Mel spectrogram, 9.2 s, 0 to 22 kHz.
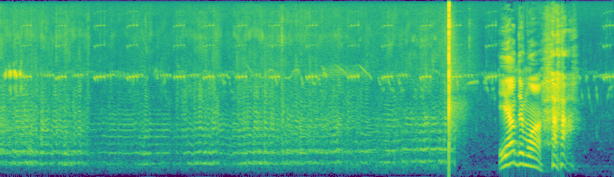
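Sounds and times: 
mosquito buzzing: 0:00.0 - 0:07.2
sharp smack: 0:06.7 - 0:07.1
speech: 0:07.5 - 0:08.7
laughter: 0:07.6 - 0:08.8.

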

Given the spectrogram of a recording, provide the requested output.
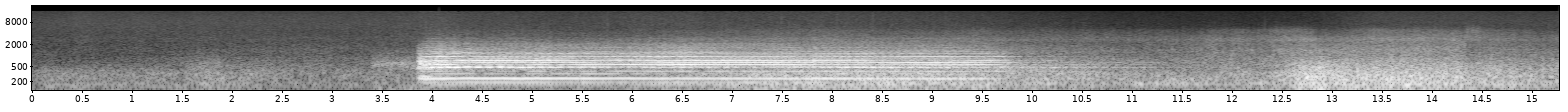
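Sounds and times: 
rushing water: 0:00.0 - 0:15.2
surf surging: 0:00.0 - 0:15.2
waves: 0:00.0 - 0:15.2
wind: 0:00.0 - 0:15.2
deep droning boat horn or engine tone: 0:03.3 - 0:11.6.

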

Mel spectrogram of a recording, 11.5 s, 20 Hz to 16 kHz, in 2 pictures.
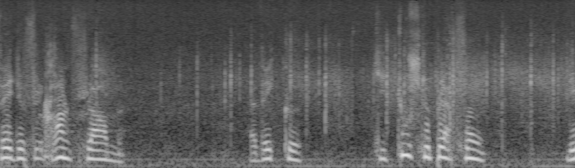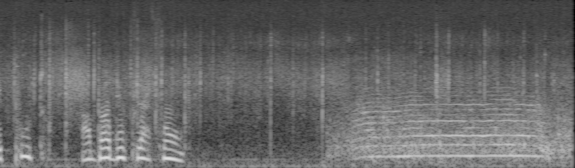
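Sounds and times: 
speech: 0:00.0 - 0:01.4, 0:02.5 - 0:03.2, 0:03.8 - 0:05.0, 0:05.7 - 0:07.7
cows stamping hooves in a burning building: 0:00.0 - 0:11.4
steady rumbling noise: 0:00.0 - 0:11.4
cow mooing: 0:09.2 - 0:11.4.

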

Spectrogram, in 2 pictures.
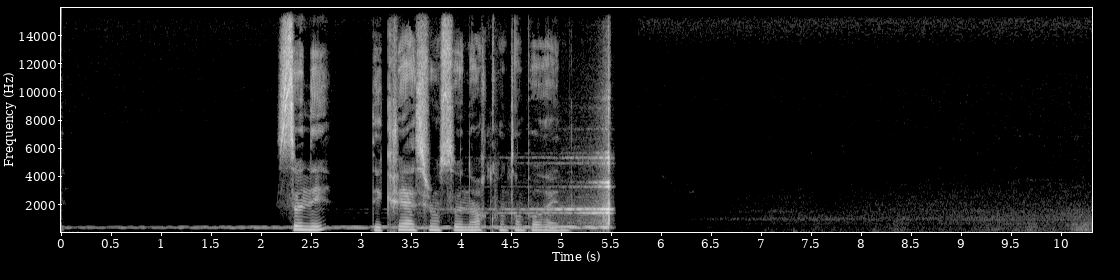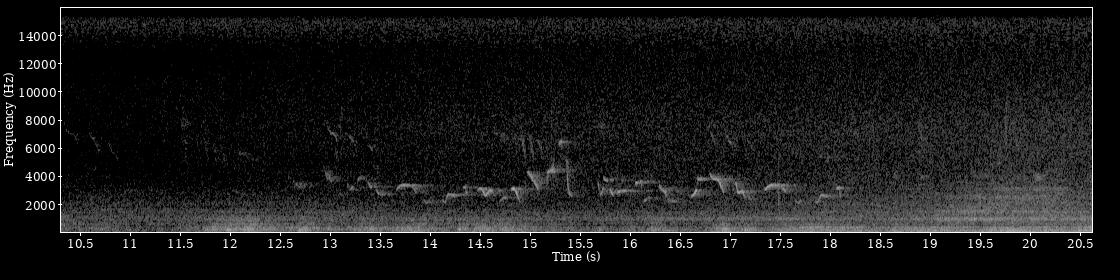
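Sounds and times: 
speech: 0:02.2 - 0:05.5
storm thunder rumbling: 0:09.4 - 0:20.6.

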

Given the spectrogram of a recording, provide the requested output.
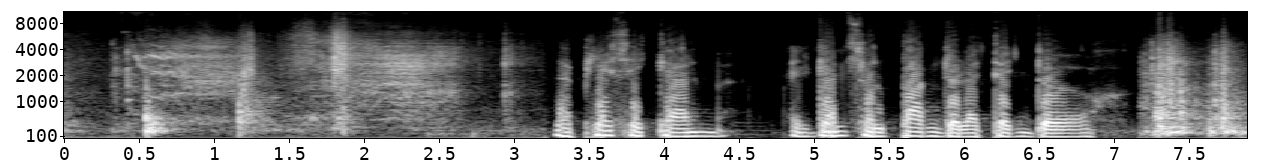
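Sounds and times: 
office door opening: 0:00.3 - 0:01.3
speech: 0:03.6 - 0:07.7.

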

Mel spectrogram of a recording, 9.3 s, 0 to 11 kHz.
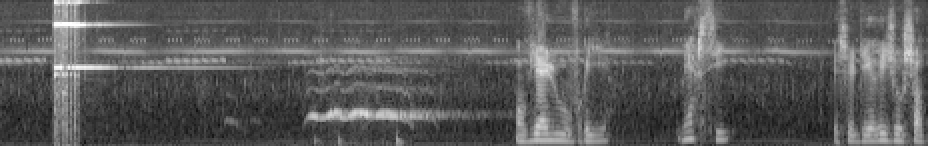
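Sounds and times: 
bell at a gate ringing: 0:00.6 - 0:02.5
soft hoot-like calls: 0:01.8 - 0:05.4
speech: 0:05.2 - 0:06.2, 0:06.8 - 0:07.4, 0:08.4 - 0:09.2.

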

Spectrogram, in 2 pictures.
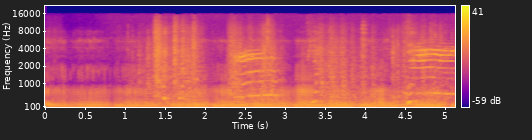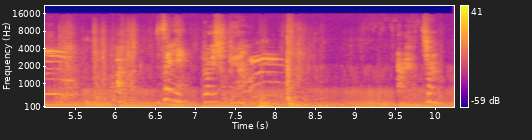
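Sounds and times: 
steady low hum: 0:00.0 - 0:10.2
cat meowing: 0:02.3 - 0:06.4, 0:07.0 - 0:08.6.

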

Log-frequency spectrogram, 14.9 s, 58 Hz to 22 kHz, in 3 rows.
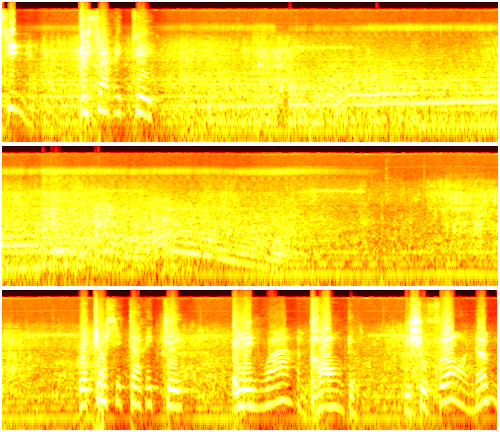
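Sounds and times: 
speech: 0:00.1 - 0:03.8, 0:10.8 - 0:14.8
car driving past: 0:01.6 - 0:10.4.

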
